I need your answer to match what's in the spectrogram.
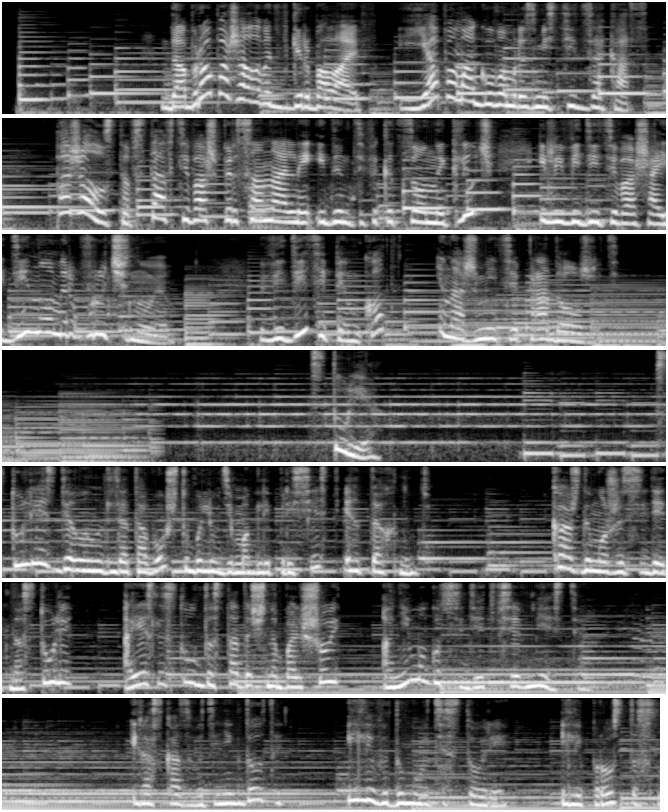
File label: ru narration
